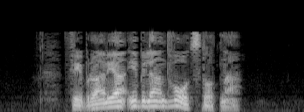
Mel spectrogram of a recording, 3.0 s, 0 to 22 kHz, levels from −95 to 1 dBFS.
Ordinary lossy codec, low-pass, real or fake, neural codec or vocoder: AAC, 24 kbps; 10.8 kHz; real; none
